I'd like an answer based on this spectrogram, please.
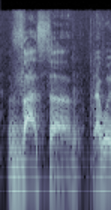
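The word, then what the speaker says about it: Wasser: 그런데 이 녀석의 발음은 영어의 V 소리가 납니다.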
